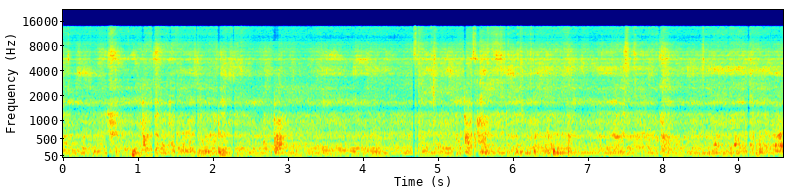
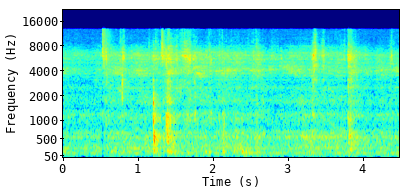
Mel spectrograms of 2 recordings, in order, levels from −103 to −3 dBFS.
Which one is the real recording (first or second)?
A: second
